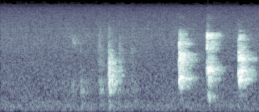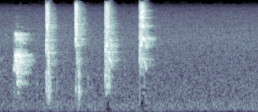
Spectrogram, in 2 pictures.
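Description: A parrot whistles in short, sharp repeated calls.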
